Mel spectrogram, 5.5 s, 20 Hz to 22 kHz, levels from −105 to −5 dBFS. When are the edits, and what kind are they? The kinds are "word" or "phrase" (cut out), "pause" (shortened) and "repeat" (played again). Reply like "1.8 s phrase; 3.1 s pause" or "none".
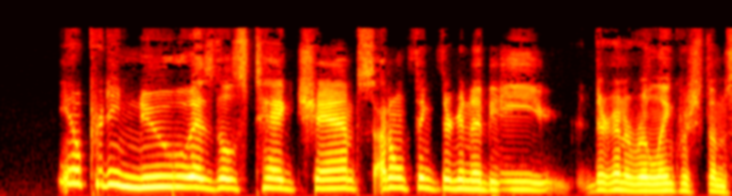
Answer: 4.3 s pause

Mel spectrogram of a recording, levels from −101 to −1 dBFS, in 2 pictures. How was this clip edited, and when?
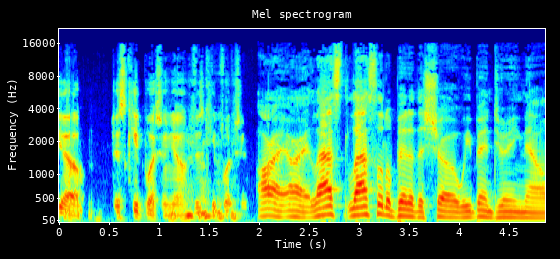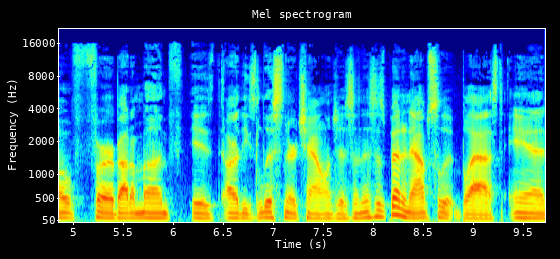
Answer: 1.9 s pause

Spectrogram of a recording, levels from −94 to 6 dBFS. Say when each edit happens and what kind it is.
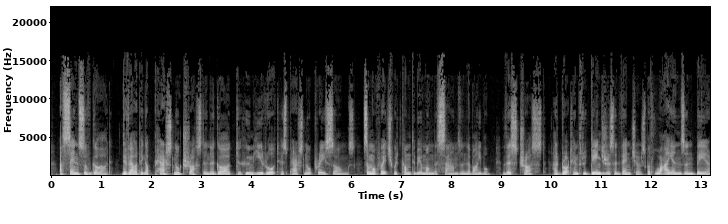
1.3 s pause; 6.2 s pause; 8.9 s pause; 10.0 s pause

